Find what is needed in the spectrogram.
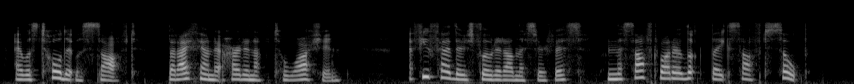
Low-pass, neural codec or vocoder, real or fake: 7.2 kHz; none; real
